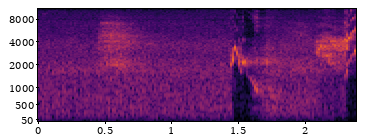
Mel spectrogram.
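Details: A Congo African grey parrot (Psittacus erithacus erithacus) at Warsaw Zoo gives a clear whistle sliding sharply downward, then a harsh, grating squawk a moment later, over a steady background hiss.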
